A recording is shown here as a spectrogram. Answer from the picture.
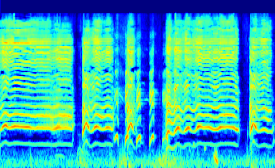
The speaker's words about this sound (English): That's a real dog. I love it. It's the damnedest thing. The dog's just singing at her from the window in the car like...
